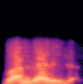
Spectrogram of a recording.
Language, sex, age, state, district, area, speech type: Malayalam, male, 60+, Kerala, Pathanamthitta, rural, conversation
